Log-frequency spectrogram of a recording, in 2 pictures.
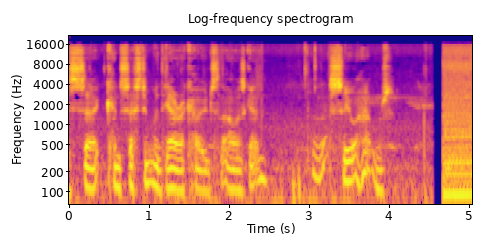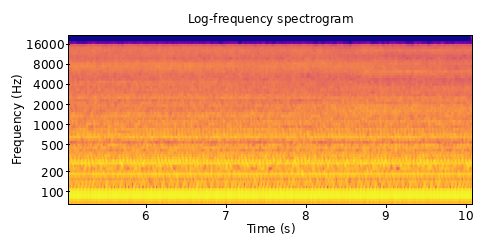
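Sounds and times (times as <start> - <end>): diesel engine idling: 4.7 - 10.0.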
